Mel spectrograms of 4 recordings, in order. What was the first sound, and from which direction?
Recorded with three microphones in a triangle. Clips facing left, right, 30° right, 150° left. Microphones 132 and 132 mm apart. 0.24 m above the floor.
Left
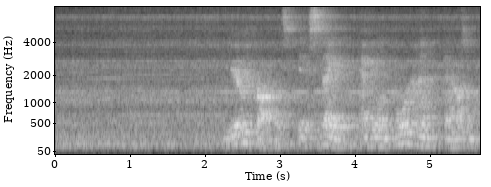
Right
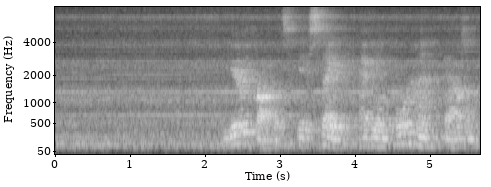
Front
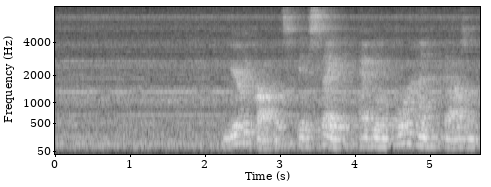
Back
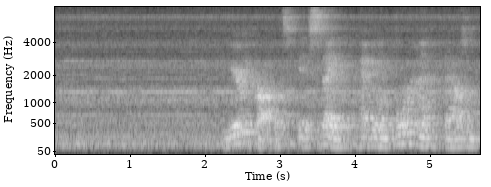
A man speaking, 55° right.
